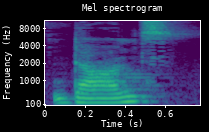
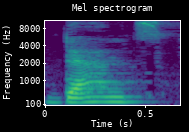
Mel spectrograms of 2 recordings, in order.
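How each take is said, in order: First: Dance with a broad a, dahns; British pronunciation. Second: Dance with a flat a, as in cat; American pronunciation. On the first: Listing differences for listeners, dance with a broad ah. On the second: Listing differences for listeners, dance with a flat a. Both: Shown as a demonstration. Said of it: "Same are the differences between".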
